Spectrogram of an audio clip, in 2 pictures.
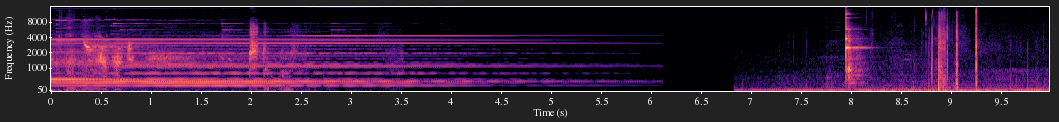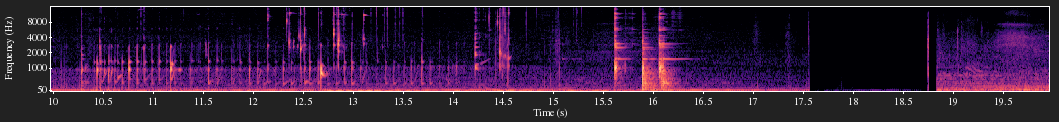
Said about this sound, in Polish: To, co słyszeliście na samym początku, to jest dźwięk wódeczki wlewanej do szklaneczki.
